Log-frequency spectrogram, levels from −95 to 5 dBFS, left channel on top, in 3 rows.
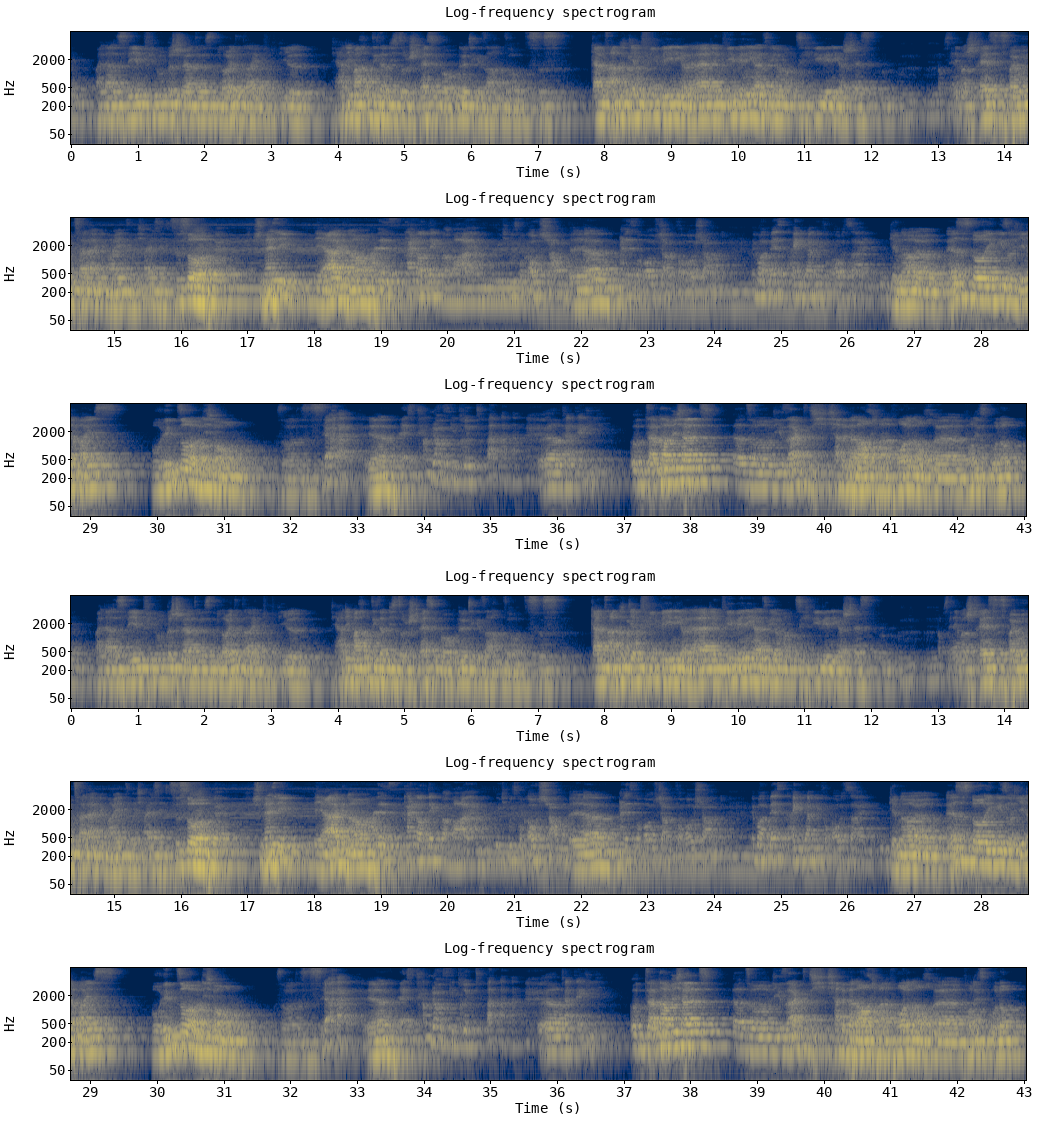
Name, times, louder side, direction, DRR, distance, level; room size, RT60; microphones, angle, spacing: voice 1, 0.4-2.9 3.1-3.4 4.0-6.7 7.0-7.2 7.8-11.9 12.1-12.3 13.3-16.4 17.2-17.4 18.0-18.9 21.8-22.5 26.5-29.1 29.9-31.2 31.7-32.3 33.1-33.5 35.7-36.1 37.1-38.3 38.6-42.7, equal, 45° right, -4 dB, 0.8 m, -25 dB
voice 2, 7.8-8.4 8.7-8.9 12.4-13.5 16.5-16.7 17.0-17.6 18.8-24.1 24.6-26.4 27.7-28.0 32.5-33.2 33.6-36.6, right 1 dB, 60° right, -4 dB, 0.4 m, -35 dB
sound 1, 14.2-26.1, left 3 dB, 10° left, 0.3 m, -39 dB
3.4 x 2.5 x 2.6 m, 1.4 s
head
